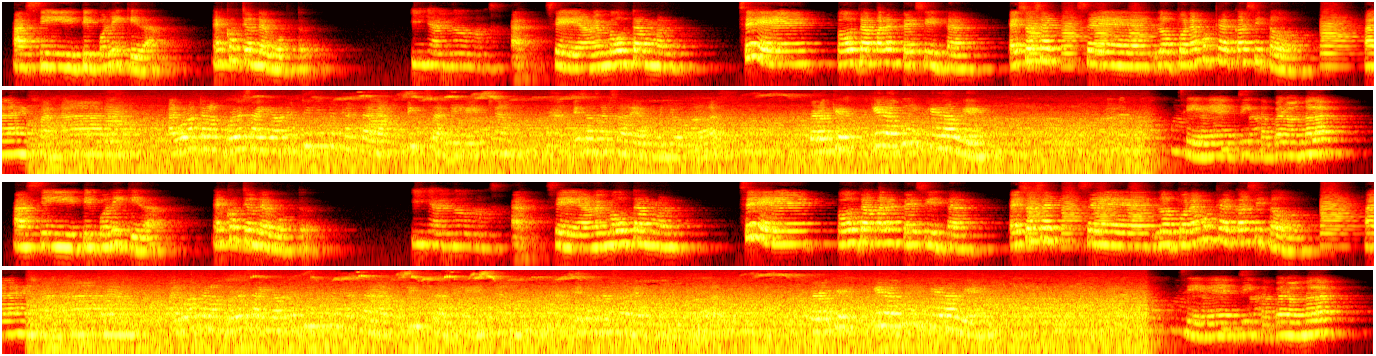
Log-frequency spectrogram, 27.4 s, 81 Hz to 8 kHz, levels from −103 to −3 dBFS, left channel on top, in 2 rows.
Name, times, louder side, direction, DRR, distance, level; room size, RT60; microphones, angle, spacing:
voice 1, 0.1-1.6 2.1-3.1 5.1-5.2 5.5-6.8 7.4-8.1 8.4-9.7 10.1-10.6 10.8-13.1 13.6-15.0 15.4-19.1 19.4-20.9 21.8-23.6 25.6-26.9, left 1 dB, 90° left, -1 dB, 1.0 m, -22 dB
voice 2, 2.1-2.5 4.1-5.0 19.2-19.5 20.6-21.0 22.1-23.2 24.7-26.9, left 1 dB, 55° left, -3 dB, 0.8 m, -36 dB
sound 1, 10.2-11.4 13.2-13.5 14.7-15.1 17.4-17.7, left 3 dB, ahead, 0.4 m, -28 dB
sound 2, 14.0-25.2, right 4 dB, 65° right, 0.4 m, -24 dB
3.4 x 2.9 x 3.1 m, 0.65 s
head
